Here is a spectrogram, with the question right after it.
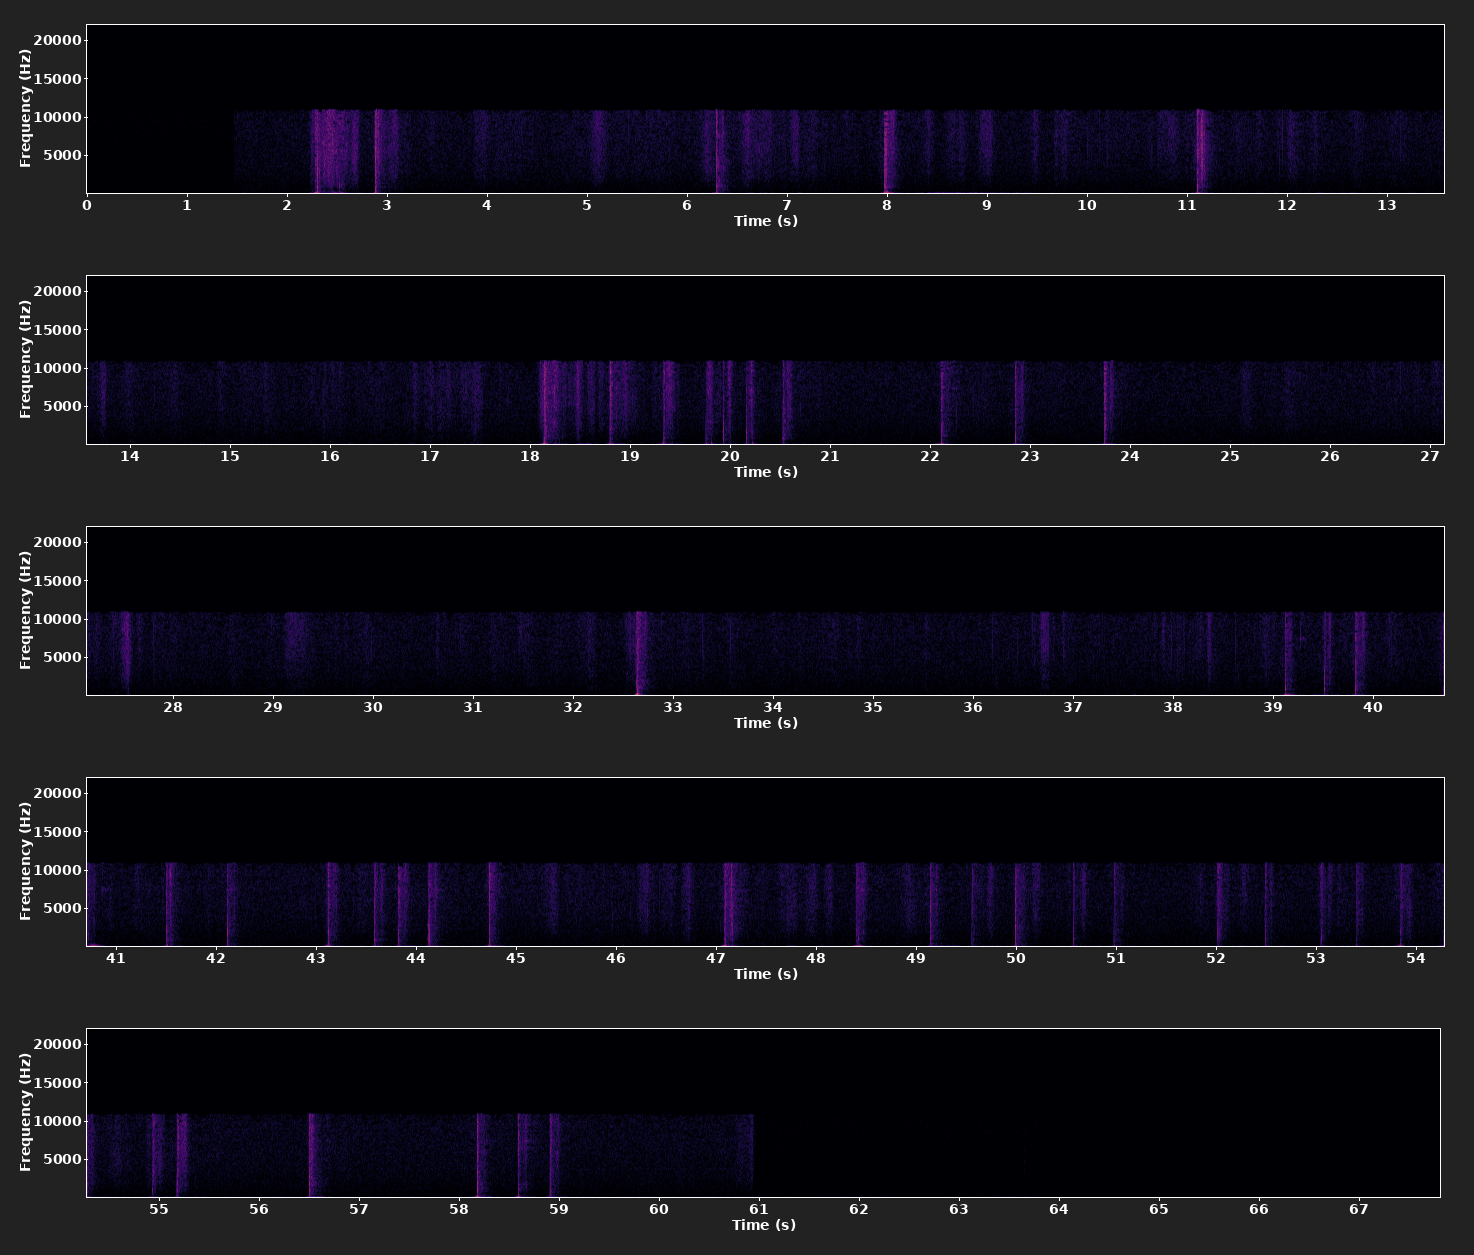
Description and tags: Puppet Kung-Fu, fight sounds, percussive impacts and hits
